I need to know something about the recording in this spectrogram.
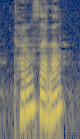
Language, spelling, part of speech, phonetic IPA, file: Polish, karuzela, noun, [ˌkaruˈzɛla], LL-Q809 (pol)-karuzela.wav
